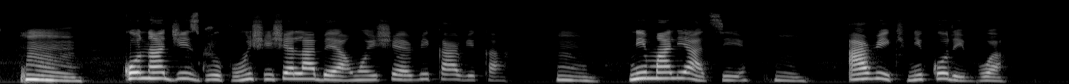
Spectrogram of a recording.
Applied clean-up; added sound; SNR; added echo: none; none; none; none.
